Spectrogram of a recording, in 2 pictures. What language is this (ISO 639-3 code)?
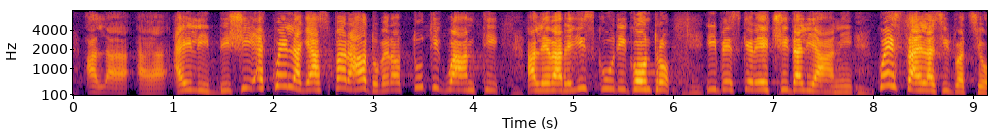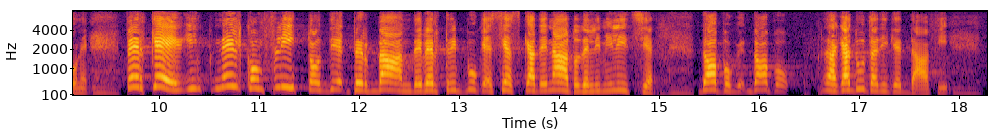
ita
